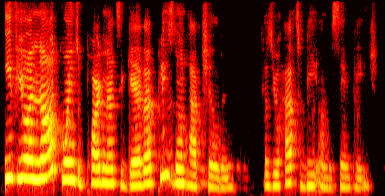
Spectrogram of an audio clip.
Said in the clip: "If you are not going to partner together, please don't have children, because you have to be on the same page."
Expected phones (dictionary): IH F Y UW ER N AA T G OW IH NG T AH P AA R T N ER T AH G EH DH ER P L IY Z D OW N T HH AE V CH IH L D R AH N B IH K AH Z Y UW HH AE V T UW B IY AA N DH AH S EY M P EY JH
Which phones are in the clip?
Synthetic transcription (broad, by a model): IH F Y UW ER N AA T G OW IH NG T AH P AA R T N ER T AH G EH DH ER P L IY Z D OW N T HH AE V CH IH L D R AH N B K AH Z Y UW HH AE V T UW B IY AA N DH AH S EY M P EY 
